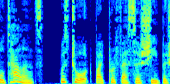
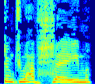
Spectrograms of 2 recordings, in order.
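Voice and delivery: scolding; 4 semitones higher than usual. A narrator's reading. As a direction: scold it, higher and slower. Teacher scolding the class.

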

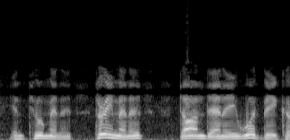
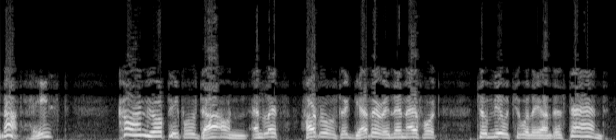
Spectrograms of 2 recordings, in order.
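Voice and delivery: high, squeaky mechanical insect voice; squeaking metal insect voice; 9 semitones higher, 4 dB louder than usual. A narrator's reading. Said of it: "Squeaking in his metal insect voice".

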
